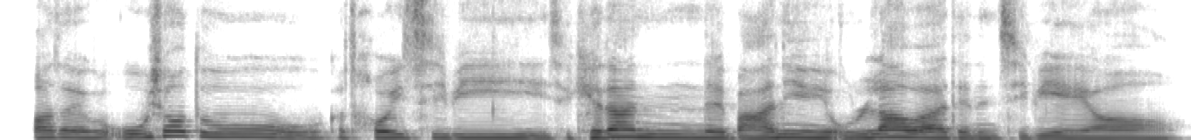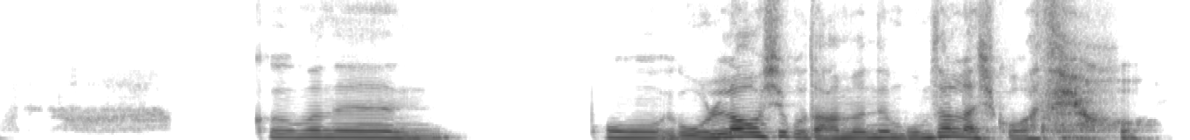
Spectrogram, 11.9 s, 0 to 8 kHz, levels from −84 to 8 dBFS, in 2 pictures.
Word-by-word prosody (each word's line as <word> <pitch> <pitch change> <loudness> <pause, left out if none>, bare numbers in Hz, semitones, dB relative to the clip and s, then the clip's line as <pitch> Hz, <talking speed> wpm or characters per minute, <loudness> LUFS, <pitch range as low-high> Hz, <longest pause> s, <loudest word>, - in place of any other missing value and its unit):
맞아요. 190 -1 0
오셔도 215 -5 -1
그 175 - -9
저희 180 +1 +1
집이 175 -1 -2
이제 155 +2 -9
계단을 185 -1 +3
많이 170 +3 +2
올라와야 180 +2 +4
되는 155 -2 -3
집이에요. 150 -1 -3 1.3
그러면은 190 -5 -3 0.8
어 170 -3 -2
이거 155 +1 -4
올라오시고 225 +6 +3
나면은 165 +2 0
몸살나실 180 +2 0
것 140 - -7
같아요. 145 0 -4
175 Hz, 255 characters per minute, -22 LUFS, 160-190 Hz, 1.3 s, 올라와야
